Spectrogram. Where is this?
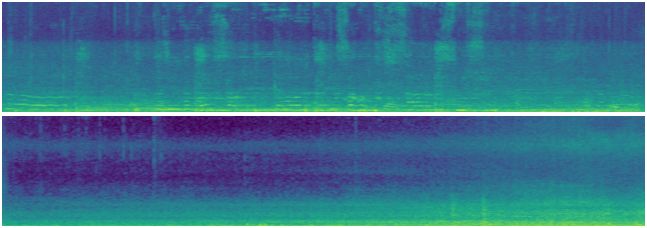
on a street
